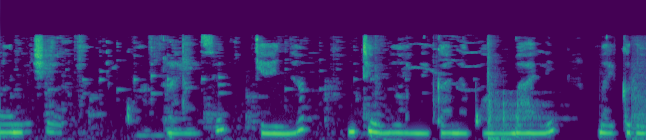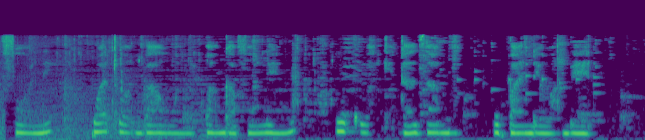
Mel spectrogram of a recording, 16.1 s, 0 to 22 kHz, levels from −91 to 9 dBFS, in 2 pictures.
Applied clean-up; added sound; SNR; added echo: classical method Wiener filter.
